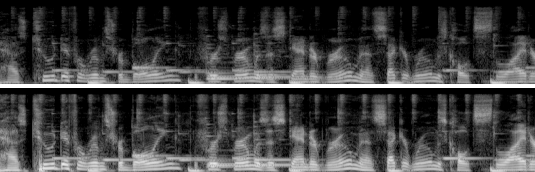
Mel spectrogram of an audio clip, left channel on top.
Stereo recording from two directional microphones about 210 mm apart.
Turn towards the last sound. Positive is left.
turn(degrees=-40)  # may be behind; listen again after turning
